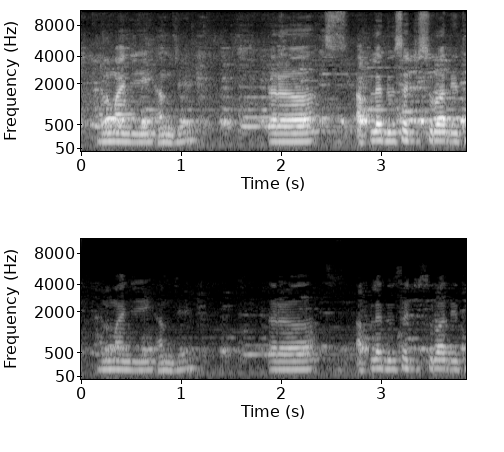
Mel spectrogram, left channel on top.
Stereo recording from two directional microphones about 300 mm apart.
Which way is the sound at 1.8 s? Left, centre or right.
Centre.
